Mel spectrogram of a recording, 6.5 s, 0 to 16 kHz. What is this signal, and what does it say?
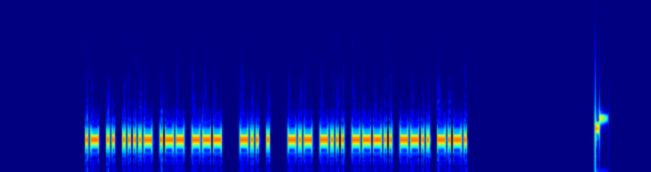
Morse code, heard as a keyed tone, about 41 wpm, 700 Hz. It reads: AI4WO DE KB8ZC
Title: USA Callsign DE Callsign - 5 Characters - 45wpm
